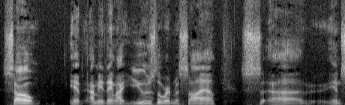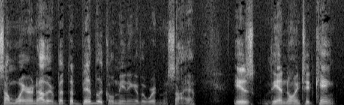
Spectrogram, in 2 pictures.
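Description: A man's voice: mid-range voice, lively intonation, moderate pace, dry recording. A man hosting a call-in radio show, answering Bible questions thoughtfully with fillers and repeated words. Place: radio studio.

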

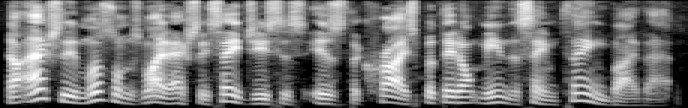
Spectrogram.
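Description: A man's voice: fairly high pitch, big pitch swings, fairly quick, fairly bright tone. A man hosting a call-in radio show, answering Bible questions thoughtfully with fillers and repeated words. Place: radio studio.

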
